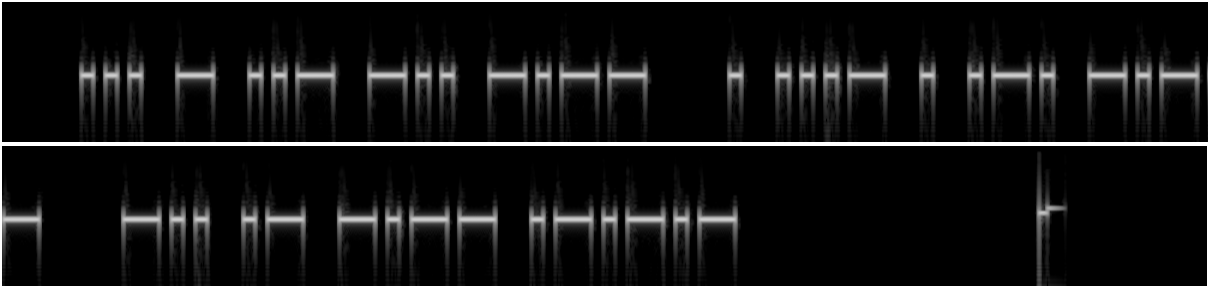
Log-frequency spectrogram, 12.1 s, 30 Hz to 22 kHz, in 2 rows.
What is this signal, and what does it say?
Morse code, heard as a keyed tone, about 20 wpm, 700 Hz. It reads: STUDY EVERY DAY.
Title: Easy Sentences with Hints - 20wpm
